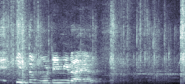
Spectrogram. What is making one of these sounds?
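A woman speaks animatedly close by.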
